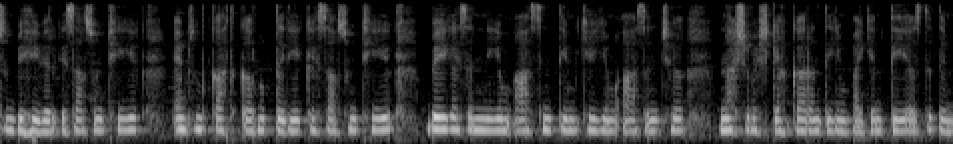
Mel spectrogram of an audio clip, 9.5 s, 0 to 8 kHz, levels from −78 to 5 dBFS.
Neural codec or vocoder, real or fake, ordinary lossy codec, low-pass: none; real; none; 7.2 kHz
